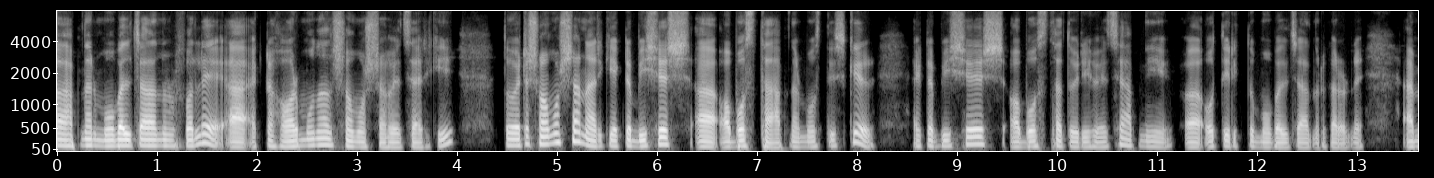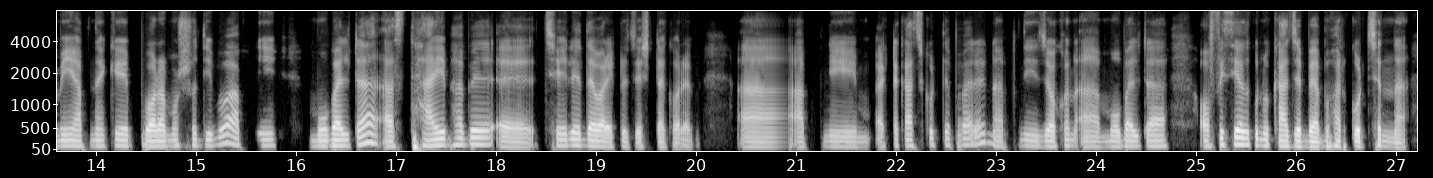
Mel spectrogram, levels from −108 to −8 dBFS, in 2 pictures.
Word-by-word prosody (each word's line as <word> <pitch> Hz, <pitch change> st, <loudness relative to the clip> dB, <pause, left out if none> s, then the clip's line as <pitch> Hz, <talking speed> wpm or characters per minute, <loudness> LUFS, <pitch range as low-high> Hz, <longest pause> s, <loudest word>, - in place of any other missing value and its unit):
আপনার 130 Hz, +2 st, 0 dB
মোবাইল 125 Hz, +1 st, +8 dB
চালানোর 125 Hz, -2 st, +4 dB
ফলে 160 Hz, +9 st, +3 dB, 0.3 s
আ -, -, +6 dB, 0.2 s
একটা 115 Hz, -, -4 dB
hormonal 130 Hz, +6 st, +3 dB
সমস্যা 105 Hz, -3 st, 0 dB
হয়েছে 95 Hz, 0 st, -2 dB
আরকি। 115 Hz, +6 st, -5 dB, 0.6 s
তো -, -, -3 dB
এটা 165 Hz, +5 st, 0 dB
সমস্যা 190 Hz, +6 st, +3 dB
না 135 Hz, -, +2 dB
আরকি 115 Hz, +2 st, -5 dB
একটা 120 Hz, +2 st, +1 dB
বিশেষ 150 Hz, +5 st, +4 dB, 0.3 s
আ -, -, +6 dB, 0.2 s
অবস্থা 115 Hz, 0 st, +1 dB
আপনার 105 Hz, 0 st, -6 dB
মস্তিষ্কের 115 Hz, +3 st, -2 dB, 0.5 s
একটা 120 Hz, +1 st, -2 dB
বিশেষ 155 Hz, +6 st, +1 dB, 0.3 s
অবস্থা 110 Hz, +4 st, -2 dB
তৈরি 105 Hz, 0 st, -1 dB
হয়েছে। 105 Hz, +10 st, -6 dB
আপনি 115 Hz, -3 st, -9 dB, 0.4 s
আ -, -, +3 dB, 0.2 s
অতিরিক্ত 115 Hz, +1 st, -6 dB
মোবাইল 95 Hz, -1 st, 0 dB
চালানোর 95 Hz, -2 st, -4 dB
কারণে। -, -, -4 dB, 0.5 s
আমি 115 Hz, +3 st, 0 dB
আপনাকে 120 Hz, +1 st, -3 dB, 0.2 s
পরামর্শ 115 Hz, +2 st, +3 dB, 0.2 s
দিবো 130 Hz, +7 st, -1 dB
আপনি 125 Hz, -, -10 dB, 0.5 s
মোবাইলটা 125 Hz, +5 st, +4 dB, 0.2 s
আ -, -, +4 dB
স্থায়ীভাবে 135 Hz, +5 st, +2 dB, 0.3 s
এ -, -, +2 dB, 0.4 s
ছেড়ে 130 Hz, +1 st, 0 dB
দেওয়ার 115 Hz, -3 st, +5 dB
একটু 105 Hz, +1 st, -5 dB
চেষ্টা 100 Hz, -1 st, -4 dB
করেন। -, -, -3 dB, 0.6 s
আ -, -, 0 dB, 0.5 s
আপনি 110 Hz, +1 st, -9 dB, 0.5 s
একটা 105 Hz, -, -7 dB
কাজ 125 Hz, 0 st, 0 dB
করতে 140 Hz, 0 st, -4 dB
পারেন। 165 Hz, +7 st, -1 dB, 0.2 s
আপনি 125 Hz, +2 st, -10 dB, 0.2 s
যখন 110 Hz, +3 st, 0 dB, 0.2 s
আ -, -, -2 dB, 0.2 s
মোবাইলটা 115 Hz, +1 st, +1 dB, 0.5 s
official 145 Hz, +4 st, +4 dB
কোনো 130 Hz, -2 st, +2 dB
কাজে 115 Hz, 0 st, +5 dB
ব্যবহার 105 Hz, +3 st, +3 dB
করছেন 115 Hz, +1 st, +2 dB
না 90 Hz, -, -1 dB
120 Hz, 135 wpm, -23 LUFS, 110-130 Hz, 0.6 s, মোবাইল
